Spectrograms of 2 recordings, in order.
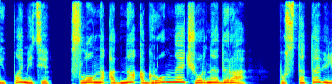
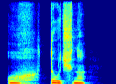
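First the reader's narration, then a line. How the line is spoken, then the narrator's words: Quiet. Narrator (Russian): тихо говорю я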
